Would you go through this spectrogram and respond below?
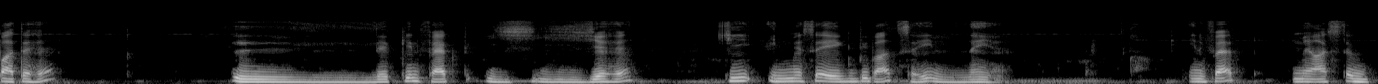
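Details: Male civil engineer who stammers, speaking Hindi about stammering as his own experience; stammering.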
